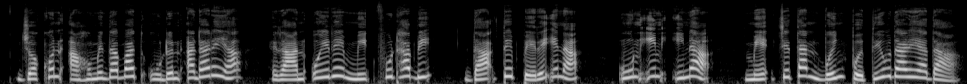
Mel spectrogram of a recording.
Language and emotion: Santali, surprised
